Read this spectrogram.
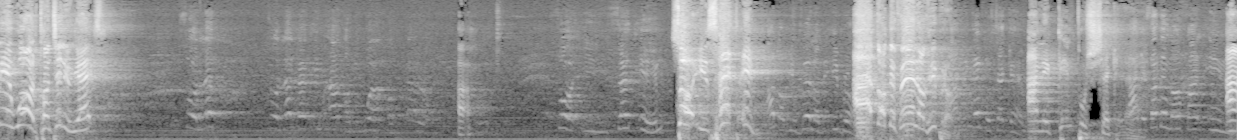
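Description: A man preaches loudly and with animation through a microphone in an echoing hall.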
